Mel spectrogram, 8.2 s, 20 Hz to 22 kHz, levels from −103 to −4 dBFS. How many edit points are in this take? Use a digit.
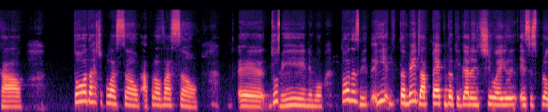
5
